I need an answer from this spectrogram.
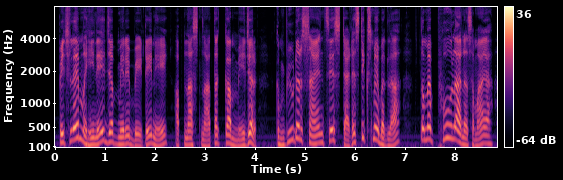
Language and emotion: Hindi, happy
